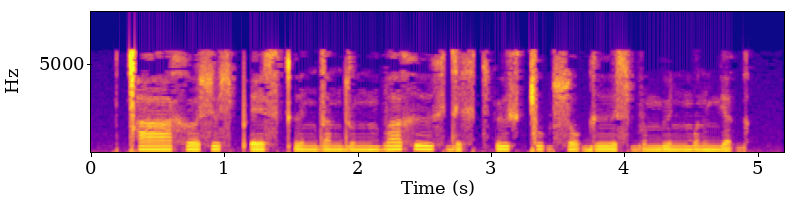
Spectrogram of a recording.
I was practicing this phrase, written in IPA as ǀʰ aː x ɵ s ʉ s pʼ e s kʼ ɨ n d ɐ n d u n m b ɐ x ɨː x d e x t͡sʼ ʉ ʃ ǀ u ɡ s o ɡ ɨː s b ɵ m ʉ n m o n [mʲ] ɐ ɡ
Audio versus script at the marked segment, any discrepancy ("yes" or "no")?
no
